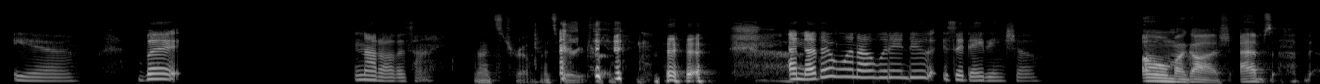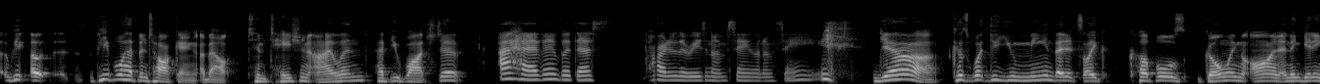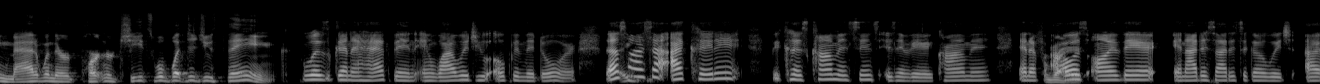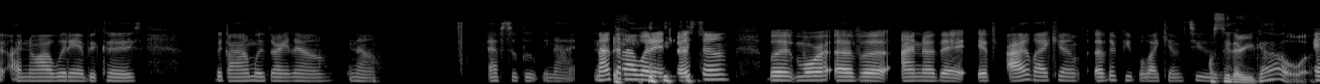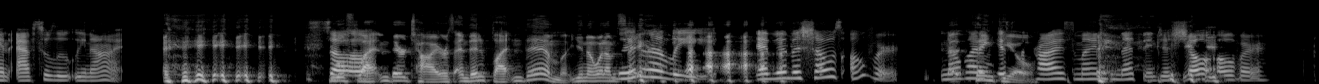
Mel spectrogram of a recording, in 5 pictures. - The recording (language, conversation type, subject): English, unstructured, If you could make a one-episode cameo on any TV series, which one would you choose, and why would it be the perfect fit for you?
- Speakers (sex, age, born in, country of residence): female, 25-29, United States, United States; male, 35-39, United States, United States
- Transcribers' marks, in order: tapping; laugh; chuckle; other background noise; scoff; tsk; chuckle; laugh; laugh; laugh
